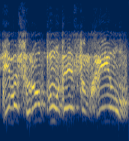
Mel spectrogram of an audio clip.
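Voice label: Serbian right wing mood high; War Thunder; speech srb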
